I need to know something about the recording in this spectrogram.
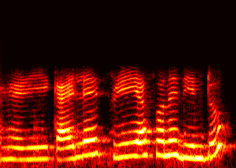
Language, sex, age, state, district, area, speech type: Assamese, female, 18-30, Assam, Tinsukia, urban, conversation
